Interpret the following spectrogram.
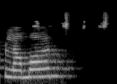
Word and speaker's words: plumber: Okay and ऐसे ही आपका है प्लमर। What do you mean by प्लमर? प्लमर, प्लमर PLUMBER, प्लमर। नल बनाने वाला ना प्लमर। इसमें भी आपका साइलेंट लेटर बी है।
